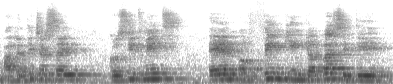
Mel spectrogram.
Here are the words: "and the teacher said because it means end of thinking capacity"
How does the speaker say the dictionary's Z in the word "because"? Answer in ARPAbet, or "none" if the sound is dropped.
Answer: S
